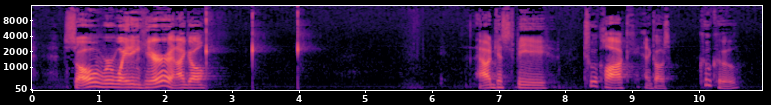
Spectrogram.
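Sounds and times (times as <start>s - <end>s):
speech: 0.5s - 2.7s, 6.7s - 10.6s
finger snaps: 2.6s - 4.4s.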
